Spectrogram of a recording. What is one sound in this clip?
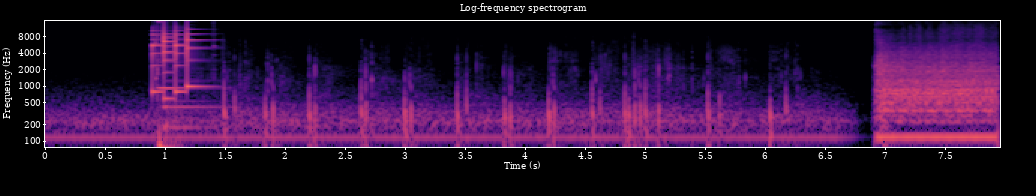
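Footsteps tap on a hard, echoing floor.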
